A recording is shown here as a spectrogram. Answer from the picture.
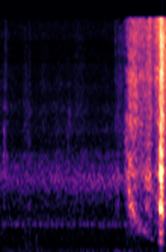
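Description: Blue painter's masking tape being pulled off its roll: a rising ripping rasp near the end, after a second and a half of faint background hiss.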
